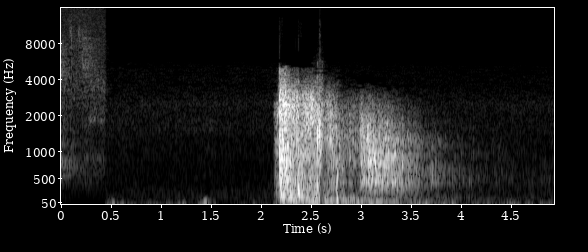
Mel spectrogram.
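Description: A single sharp, loud report from a homemade black powder pistol with a rough drilled, crooked barrel and no sights, fired offhand. The crack rings out close and decays into a rumbling tail over a few seconds, with no talking.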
